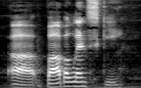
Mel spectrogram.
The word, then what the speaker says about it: Bobulinski: A former business associate of theirs named Tony Bobulinski. It's spelled B-O-B-U-L-I-N-S-K-I. Bobulinski. B-O-B-U-L-I-N-S-K-I.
